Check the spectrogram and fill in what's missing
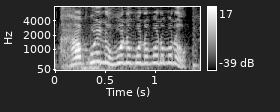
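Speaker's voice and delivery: high, rapidly repeated exclamation; surprised realisation. Real, not acted. Player spotting a solution, surprised. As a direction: rattle it off high in sudden surprise. Sudden realisation while playing.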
